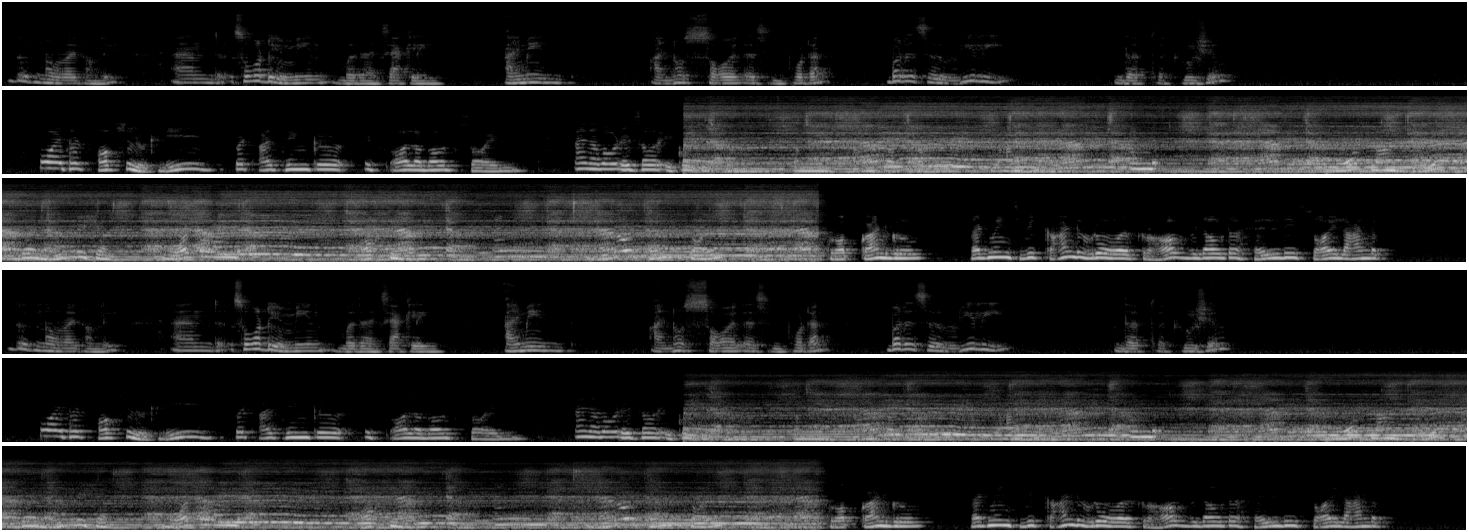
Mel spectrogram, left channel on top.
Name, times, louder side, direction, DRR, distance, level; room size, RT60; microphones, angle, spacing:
voice 1, 0.1-1.2 1.7-4.4 5.0-5.7 6.5-8.3 8.8-10.1 11.1-12.3, right 1 dB, 40° right, 5 dB, 1.6 m, -37 dB
voice 2, 15.0-19.8 20.4-24.3 24.5-25.3 25.9-26.2 27.8-30.5 30.9-31.7 32.9-33.6 34.2-34.8 35.1-36.6 37.5-38.5 39.0-43.2, left 2 dB, 75° left, 9 dB, 1.3 m, -26 dB
sound 1, 21.5-37.5, left 1 dB, 55° left, 1.8 m, -26 dB
9.7 x 6.2 x 5.9 m, 0.33 s
head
